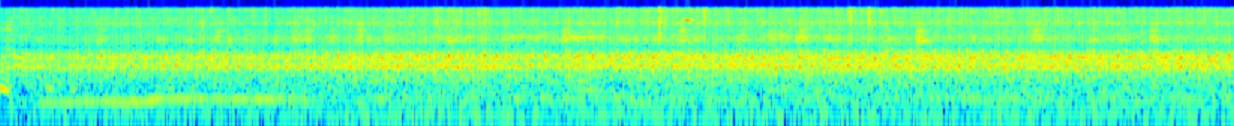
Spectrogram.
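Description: New Holland farm tractor's diesel engine running at a steady, even pace as the tractor drives along.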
